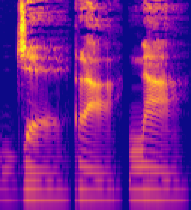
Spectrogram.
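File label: "jerana", concatenated syllables; Affixing experiment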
